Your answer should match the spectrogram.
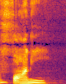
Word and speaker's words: Fonny: Whereas Phony is Is that how you pronounce his name? – Fonny. – Fonny. – Yeah.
